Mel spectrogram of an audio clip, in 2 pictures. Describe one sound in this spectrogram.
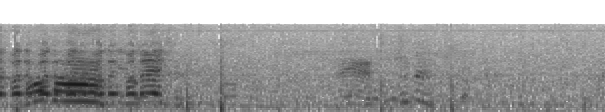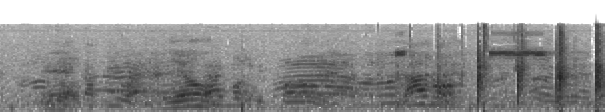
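Men shout and cheer nearby outdoors.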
